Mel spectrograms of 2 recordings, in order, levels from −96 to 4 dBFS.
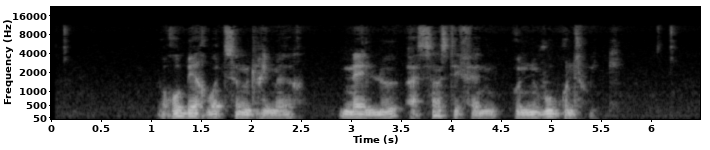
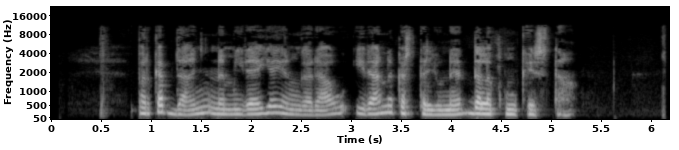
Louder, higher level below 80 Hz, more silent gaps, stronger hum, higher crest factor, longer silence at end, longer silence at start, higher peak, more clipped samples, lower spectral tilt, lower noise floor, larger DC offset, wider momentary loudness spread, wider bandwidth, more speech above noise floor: second, -28 LUFS vs -25 LUFS; first, -52 dBFS vs -72 dBFS; neither; neither; about the same, 18 dB vs 20 dB; first, 1.15 s vs 0.05 s; first, 1.05 s vs 0.5 s; second, -10 dBFS vs -6 dBFS; neither; about the same, -6.5 dB/octave vs -6 dB/octave; first, -71 dBFS vs -66 dBFS; neither; about the same, 9 LU vs 9 LU; about the same, 11.5 kHz vs 11.5 kHz; about the same, 44 dB vs 41 dB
